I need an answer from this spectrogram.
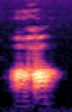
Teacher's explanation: c'est un A qui vient du fond de la gorge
